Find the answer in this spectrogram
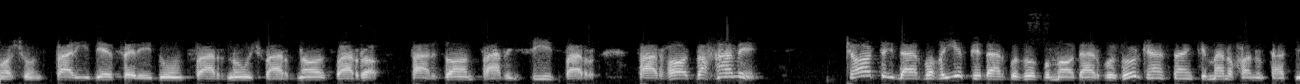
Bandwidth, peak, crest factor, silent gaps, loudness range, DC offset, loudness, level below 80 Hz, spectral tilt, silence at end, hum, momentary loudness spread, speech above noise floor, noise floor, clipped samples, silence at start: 6.8 kHz; 0 dBFS; 16 dB; none; 2 LU; under 0.1%; -16 LUFS; -62 dBFS; -6.5 dB/octave; 0 s; none; 6 LU; 45 dB; -61 dBFS; under 0.1%; 0 s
